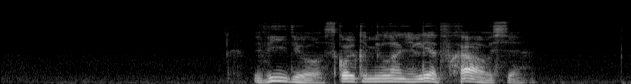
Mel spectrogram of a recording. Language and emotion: Russian, positive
